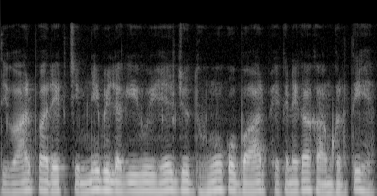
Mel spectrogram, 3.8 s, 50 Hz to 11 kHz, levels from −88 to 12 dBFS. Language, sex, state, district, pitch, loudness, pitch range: Hindi, male, Jharkhand, Ranchi, 105 Hz, -16 LUFS, 105-115 Hz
